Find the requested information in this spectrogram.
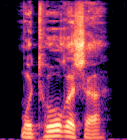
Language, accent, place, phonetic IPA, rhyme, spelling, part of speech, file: German, Germany, Berlin, [moˈtoːʁɪʃɐ], -oːʁɪʃɐ, motorischer, adjective, De-motorischer.ogg
- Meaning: inflection of motorisch: 1. strong/mixed nominative masculine singular 2. strong genitive/dative feminine singular 3. strong genitive plural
